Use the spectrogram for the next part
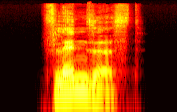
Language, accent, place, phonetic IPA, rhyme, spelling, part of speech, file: German, Germany, Berlin, [ˈflɛnzəst], -ɛnzəst, flensest, verb, De-flensest.ogg
- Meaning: second-person singular subjunctive I of flensen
